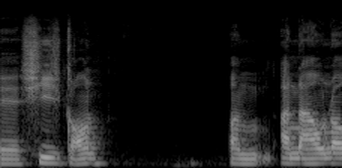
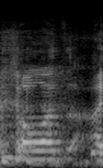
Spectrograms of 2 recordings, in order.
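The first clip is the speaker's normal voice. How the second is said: laughing; 12 semitones higher, 8 dB louder than usual. Real, not acted. Still laughing at own story.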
